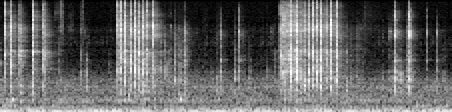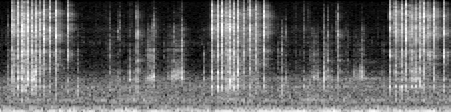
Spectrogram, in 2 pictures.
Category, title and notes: Sound effects > Objects / House appliances
MECHRtch-Blue Snowball Microphone, CU Jewelry Box, Music, Wind Up Nicholas Judy TDC
A musical jewelry box winding up.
